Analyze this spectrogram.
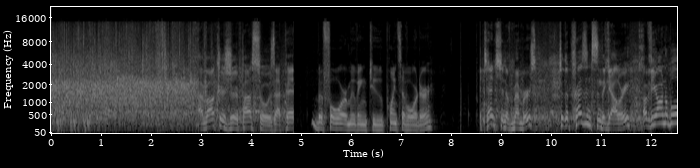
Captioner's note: some Applause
